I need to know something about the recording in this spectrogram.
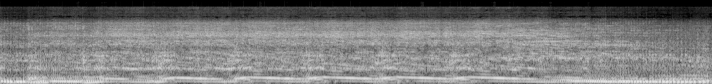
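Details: Yamaha Vixion after repairing a rough-running engine (block slightly scored), with oil, oil filter and radiator coolant attended to: smooth, even revs climb and fall cleanly with no knocking, ticking or rattle; healthy, even running.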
